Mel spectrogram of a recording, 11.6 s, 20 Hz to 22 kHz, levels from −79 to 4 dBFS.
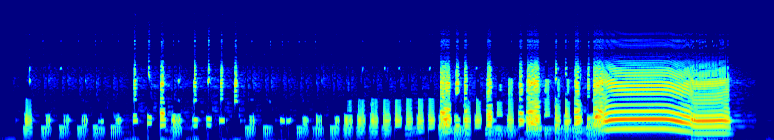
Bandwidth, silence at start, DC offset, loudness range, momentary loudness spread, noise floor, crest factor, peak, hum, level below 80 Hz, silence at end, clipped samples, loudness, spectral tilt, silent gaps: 9.6 kHz; 0.35 s; under 0.1%; 14 LU; 20 LU; -64 dBFS; 18 dB; -4 dBFS; none; -66 dBFS; 0.65 s; under 0.1%; -19 LUFS; -3.5 dB/octave; none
